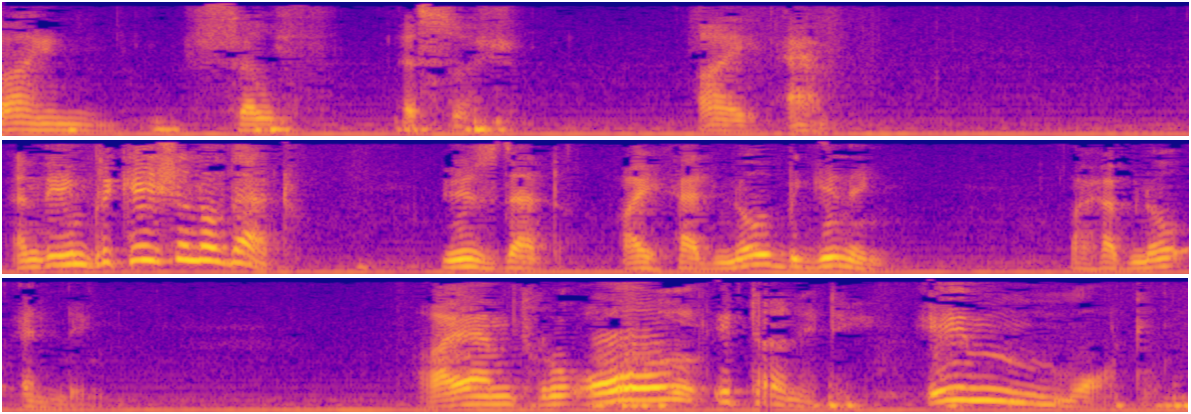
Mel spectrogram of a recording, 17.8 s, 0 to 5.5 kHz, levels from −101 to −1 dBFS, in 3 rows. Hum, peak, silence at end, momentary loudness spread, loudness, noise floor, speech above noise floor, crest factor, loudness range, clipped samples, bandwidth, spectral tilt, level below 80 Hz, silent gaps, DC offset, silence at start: none; -2 dBFS; 0 s; 22 LU; -17 LUFS; -39 dBFS; 22 dB; 18 dB; 12 LU; under 0.1%; 5.4 kHz; -7.5 dB/octave; -38 dBFS; none; under 0.1%; 0 s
